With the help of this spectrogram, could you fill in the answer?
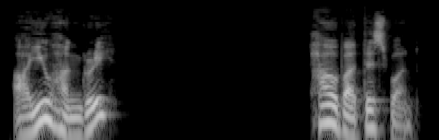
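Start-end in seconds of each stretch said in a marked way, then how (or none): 0.1-0.9 pitch climbing on "hungry", question tune. Intonation lesson, a question ending with rising pitch on 'hungry'. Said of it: "The intonation goes up".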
